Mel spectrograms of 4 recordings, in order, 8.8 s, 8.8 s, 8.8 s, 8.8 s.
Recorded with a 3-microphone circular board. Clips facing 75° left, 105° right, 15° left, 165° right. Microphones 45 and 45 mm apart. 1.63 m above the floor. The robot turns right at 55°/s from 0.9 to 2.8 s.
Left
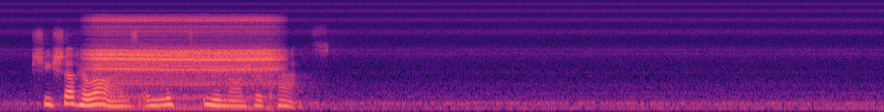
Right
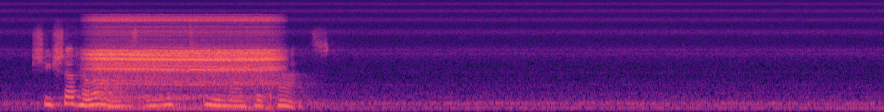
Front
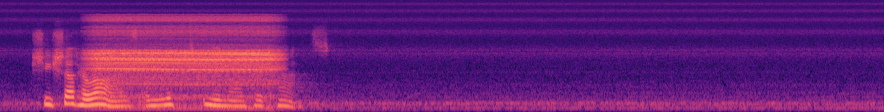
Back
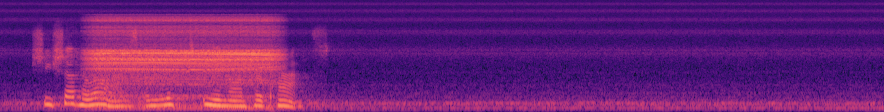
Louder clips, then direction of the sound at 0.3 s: Left 7 dB, front 5 dB; 35° left.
